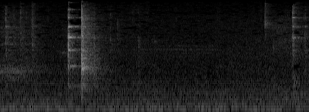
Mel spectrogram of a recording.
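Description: A spoon clinks against a bowl while spiced yogurt raita with ground roasted cumin is stirred, giving two quick metallic taps close together followed by a fainter clink, over quiet room tone.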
